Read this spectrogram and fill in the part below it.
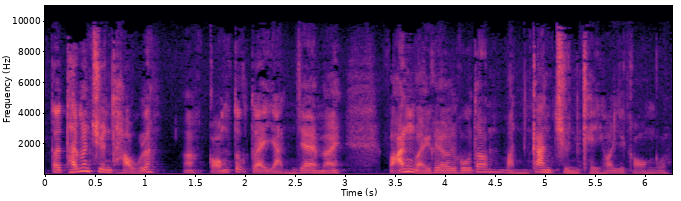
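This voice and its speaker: Male radio co-host, Hong Kong accent, average pitch, colloquial storyteller explaining piece by piece. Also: expressive, fairly quick, darkish tone. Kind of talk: conversational storytelling.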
